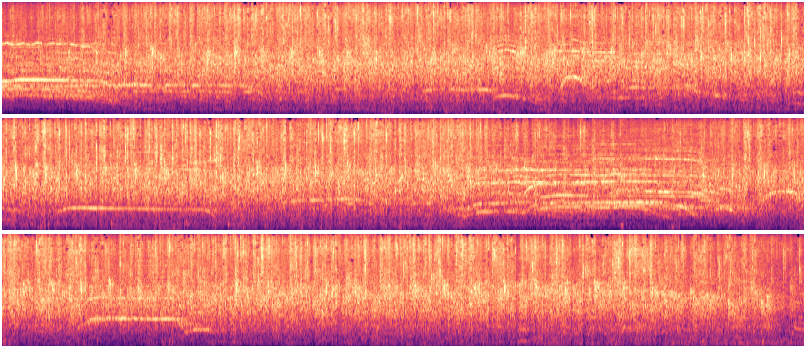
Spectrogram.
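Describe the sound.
A studio audience applauds as three guests walk out onto the stage of a talk show. The clapping is loud, dense and steady, and it continues without a break for the whole stretch.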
